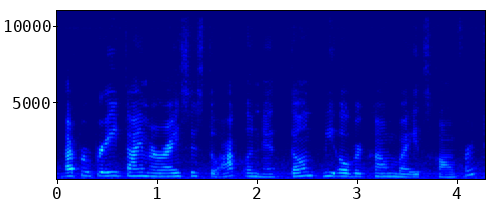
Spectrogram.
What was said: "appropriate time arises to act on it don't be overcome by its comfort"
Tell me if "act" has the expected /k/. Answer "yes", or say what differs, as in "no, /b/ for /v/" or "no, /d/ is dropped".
yes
